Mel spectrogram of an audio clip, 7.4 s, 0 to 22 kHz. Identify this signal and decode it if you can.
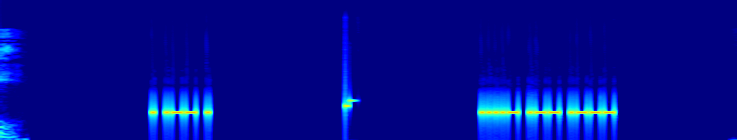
Morse code, heard as a keyed tone, about 36 wpm, 700 Hz. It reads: EWE 4WJ
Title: Three Challenging Letter-Number Combinations 35wpm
